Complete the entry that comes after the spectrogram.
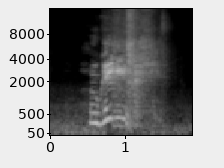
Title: Attempted announcement sneezes again (M)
